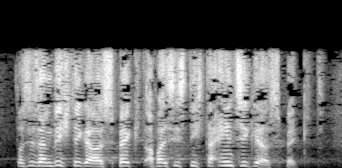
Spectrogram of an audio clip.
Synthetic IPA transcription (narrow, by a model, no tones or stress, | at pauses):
d̥asɪstæɪnvɪçtɪɡɐaspɛktʔa̰ːbɐɛsɪstnɪçt̚d̥eːɐʔãɪnt͡sɪɡəaspɛkt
